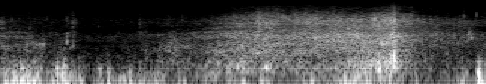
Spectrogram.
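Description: Rough sea waves at a beach in Rayong, with a soft, distant wash of surf that swells into a broad hiss and then breaks, fairly faint overall.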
